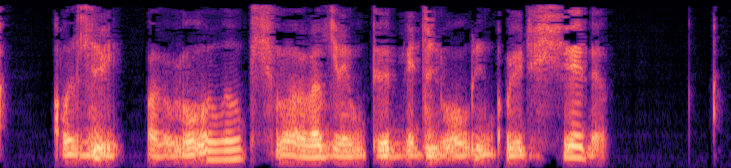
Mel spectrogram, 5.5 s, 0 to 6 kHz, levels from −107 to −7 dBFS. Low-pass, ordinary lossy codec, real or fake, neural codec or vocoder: 5.4 kHz; MP3, 24 kbps; fake; autoencoder, 44.1 kHz, a latent of 192 numbers a frame, MeloTTS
